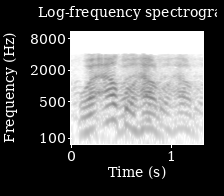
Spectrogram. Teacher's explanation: انظر كلمة أطهر واو رقيقة وهمزة رقيقة وآ تأتي الطاء مفخمة وأطه ثم الهاء مرققة هاء ثم راء مفخمة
